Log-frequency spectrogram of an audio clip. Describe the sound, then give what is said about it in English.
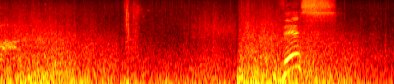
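A magical explosive blast from a Hagraven enemy in the video game Skyrim, a loud, broad burst that erupts about midway through a steady rumbling wash of game noise. “she is blasting a rock. Ooh, I hit her. Did that really hit me? Are you serious?”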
